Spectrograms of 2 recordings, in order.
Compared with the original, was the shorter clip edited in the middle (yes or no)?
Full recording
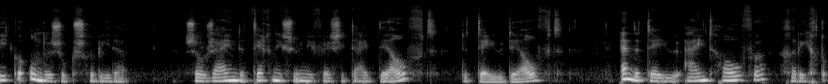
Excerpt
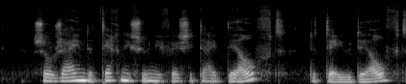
no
